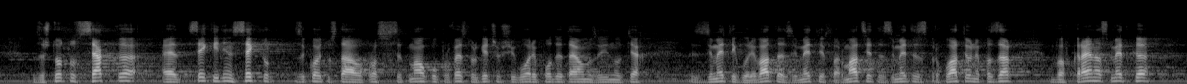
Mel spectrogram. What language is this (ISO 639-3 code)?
bul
